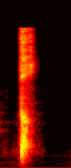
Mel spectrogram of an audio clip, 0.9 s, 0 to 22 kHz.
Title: #20 Drinks Beer and Gets Hiccups For You (AI)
